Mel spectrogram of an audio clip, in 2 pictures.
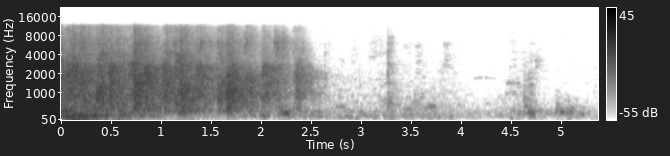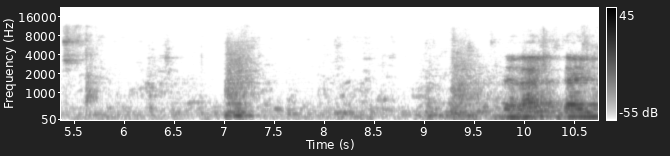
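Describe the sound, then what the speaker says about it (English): An audience at a university student tax symposium gives a round of applause: loud, dense clapping for about two seconds that quickly dies away, followed by scattered small noises and someone speaking. "Let us give him a round of applause."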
